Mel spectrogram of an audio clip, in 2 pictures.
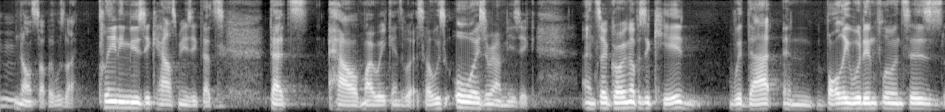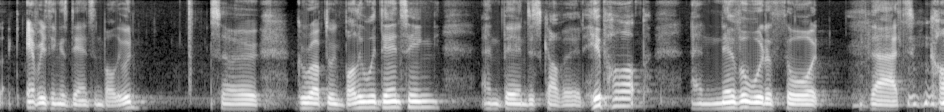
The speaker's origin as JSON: {"language": "English", "town": "Melbourne", "region": "Victoria", "country": "Australia", "tie": "born or raised there", "also_born_or_lived": "India", "said": "I was born in India, moved to Australia when I was 8"}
